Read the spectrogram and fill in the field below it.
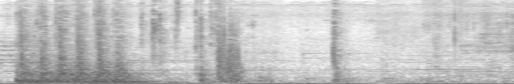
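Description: Doors slamming inside an apartment, several heavy thuds in quick succession at the start, then two more isolated bangs, loud and near against a rumbling background.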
